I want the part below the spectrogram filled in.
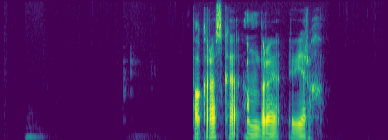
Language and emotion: Russian, neutral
